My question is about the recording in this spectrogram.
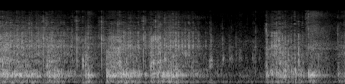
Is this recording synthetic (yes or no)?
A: no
